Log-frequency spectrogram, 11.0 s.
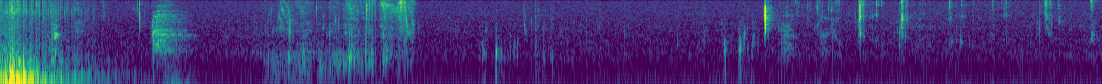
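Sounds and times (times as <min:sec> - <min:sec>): person chewing: 0:02.7 - 0:04.2, 0:07.2 - 0:11.0
wet mouth clicks: 0:02.7 - 0:04.2, 0:07.2 - 0:11.0.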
